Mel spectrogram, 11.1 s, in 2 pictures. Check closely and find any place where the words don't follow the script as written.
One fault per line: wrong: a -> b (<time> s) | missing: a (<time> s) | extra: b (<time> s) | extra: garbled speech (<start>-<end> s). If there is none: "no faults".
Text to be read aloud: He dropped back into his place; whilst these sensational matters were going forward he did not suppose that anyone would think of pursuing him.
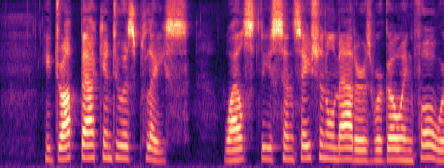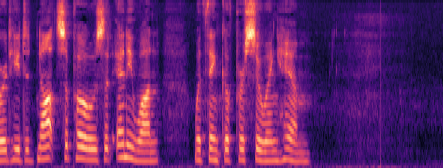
no faults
